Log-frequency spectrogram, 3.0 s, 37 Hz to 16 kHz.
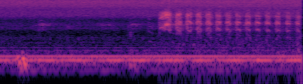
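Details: Very upset squirrel giving alarm calls that led a guide to the Quarantine male leopard on a morning safari drive, 19 June 2015: a rapid, evenly pulsed chattering series of sharp notes, about ten a second, over a steady engine hum.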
